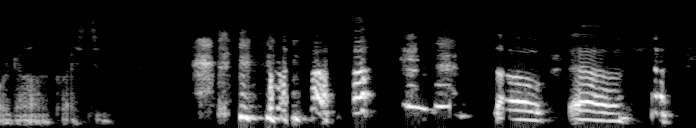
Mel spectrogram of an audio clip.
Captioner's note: both laughing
